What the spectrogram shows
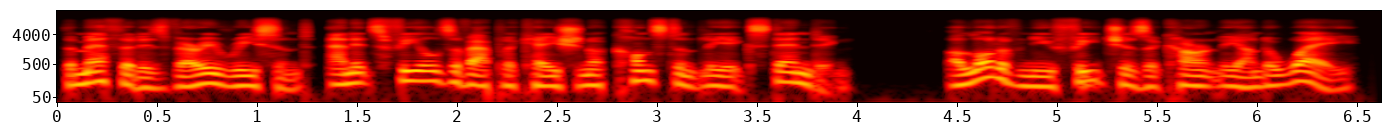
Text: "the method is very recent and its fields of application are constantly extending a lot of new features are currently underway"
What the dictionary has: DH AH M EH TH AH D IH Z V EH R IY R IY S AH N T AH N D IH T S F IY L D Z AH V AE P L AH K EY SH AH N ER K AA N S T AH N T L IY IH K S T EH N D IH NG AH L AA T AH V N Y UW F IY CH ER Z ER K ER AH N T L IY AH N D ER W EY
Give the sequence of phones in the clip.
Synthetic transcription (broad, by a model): DH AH M EH TH AH D IH Z V EH R IY R IY S AH N T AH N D IH T S F IY L D Z AH V AE P L AH K EY SH AH N ER K AA N S T AH N T L IY IH K S T EH N D IH NG AH L AA T AH V N Y UW F IY CH ER Z ER K ER AH N T L IY AH N D ER W EY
